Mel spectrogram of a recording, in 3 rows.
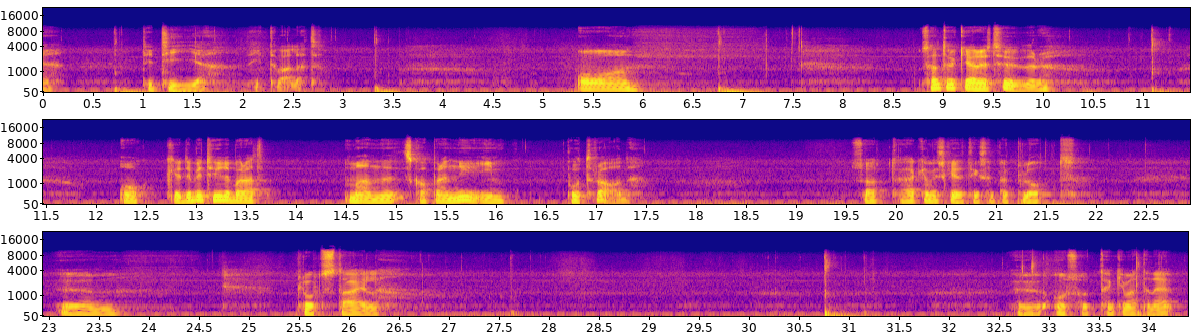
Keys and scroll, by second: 0.0-3.3 typing, 6.7 ,, 20.6-22.4 typing, 25.9-28.1 typing, 30.7 typing, 33.8 alt+shift+9.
